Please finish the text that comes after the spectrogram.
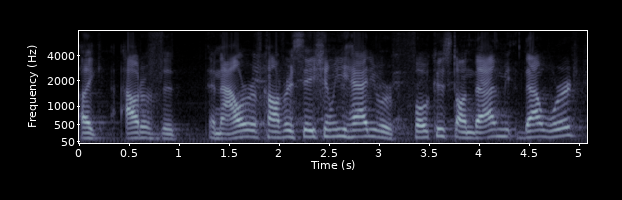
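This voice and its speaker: Man, Brazilian accent, higher voice, halting delivery, workshop speaker. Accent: Brazilian Portuguese. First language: Portuguese. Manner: relaxed, halting, many restarts and fillers. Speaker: insurance rep and risk manager. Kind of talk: workshop presentation.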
